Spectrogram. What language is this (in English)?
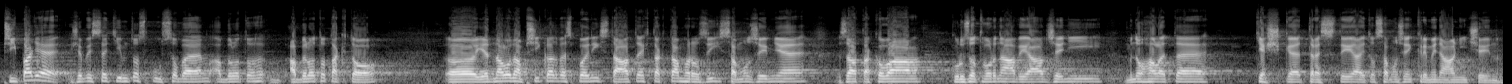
Czech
